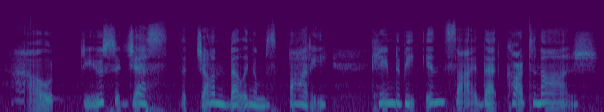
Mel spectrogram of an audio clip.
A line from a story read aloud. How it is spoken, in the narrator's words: in a faint voice, he asked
